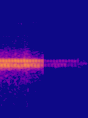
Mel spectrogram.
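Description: An American toad gives a steady, high-pitched musical trill that cuts off abruptly.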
